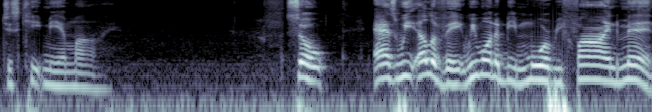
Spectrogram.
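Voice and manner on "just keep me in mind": very soft, quiet, gentle, soft-spoken voice. Retelling how he backed off and answered a man, in a soft voice. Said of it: "just soft voice".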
